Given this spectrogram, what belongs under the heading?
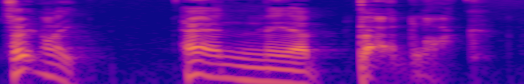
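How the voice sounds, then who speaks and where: A man puts on a character voice, speaking at a fairly slow pace with a fairly high pitch. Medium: read story.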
